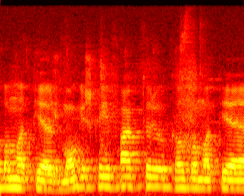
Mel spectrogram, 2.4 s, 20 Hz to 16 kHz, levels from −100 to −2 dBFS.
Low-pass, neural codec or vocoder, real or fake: 14.4 kHz; vocoder, 48 kHz, 128 mel bands, Vocos; fake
